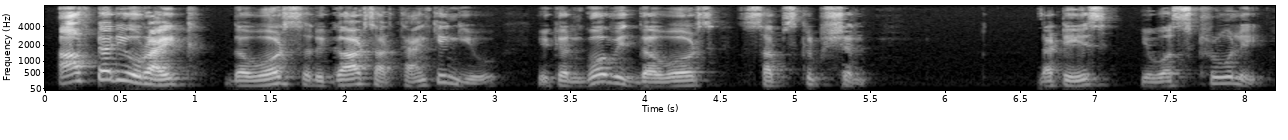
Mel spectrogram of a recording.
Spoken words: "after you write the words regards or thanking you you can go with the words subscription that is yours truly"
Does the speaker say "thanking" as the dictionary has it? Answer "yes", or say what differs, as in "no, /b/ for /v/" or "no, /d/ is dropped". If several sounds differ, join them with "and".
no, /t/ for /θ/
